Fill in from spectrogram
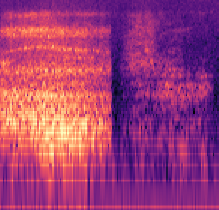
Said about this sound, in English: Up dog. Down dog. Deep breathing.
